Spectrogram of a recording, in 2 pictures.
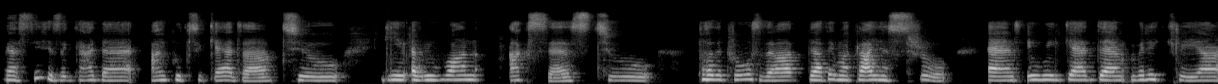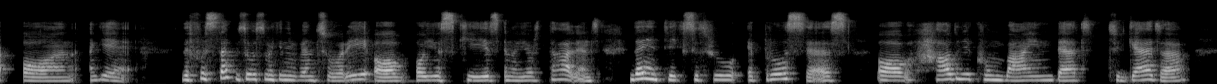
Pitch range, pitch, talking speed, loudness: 180-210 Hz, 195 Hz, 160 wpm, -24 LUFS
